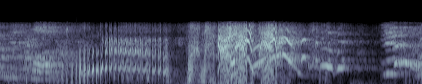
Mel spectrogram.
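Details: Elsie, a pet Chihuahua bothered and teased by friends indoors, gives a throaty pulsed growl for about a second, then harsh snarling yaps break out over excited human voices and laughter.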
